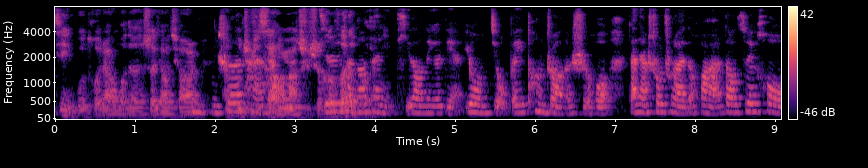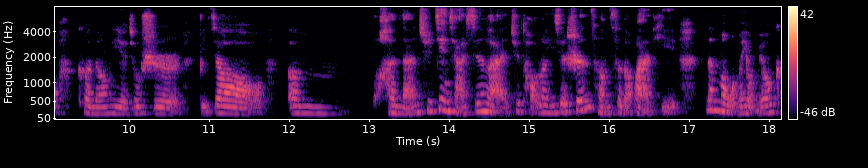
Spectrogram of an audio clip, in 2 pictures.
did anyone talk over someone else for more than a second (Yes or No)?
Yes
